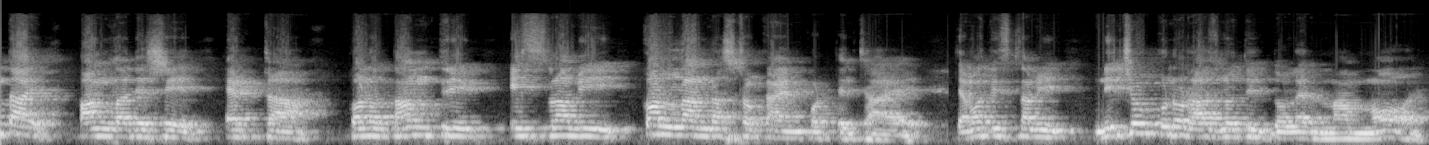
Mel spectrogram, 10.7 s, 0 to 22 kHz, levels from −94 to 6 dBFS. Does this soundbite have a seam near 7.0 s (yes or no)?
yes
